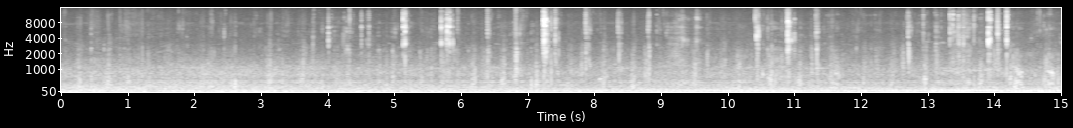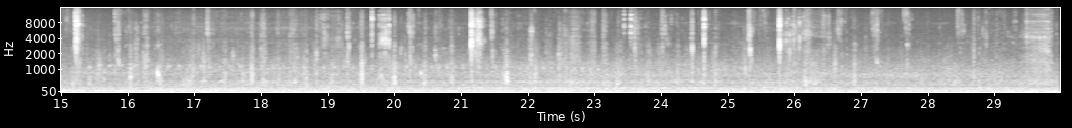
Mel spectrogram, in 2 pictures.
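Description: Close-miked chewing of blanched blood cockles, with scattered sharp clicks as a metal spoon pries at and scoops the cockle shells.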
